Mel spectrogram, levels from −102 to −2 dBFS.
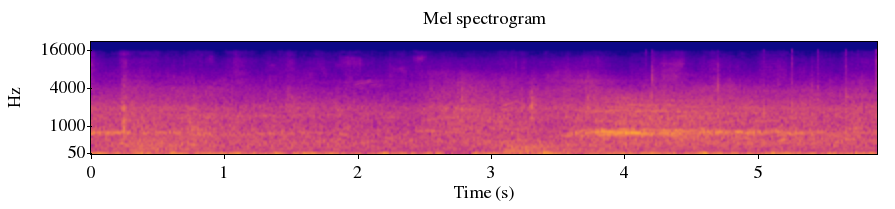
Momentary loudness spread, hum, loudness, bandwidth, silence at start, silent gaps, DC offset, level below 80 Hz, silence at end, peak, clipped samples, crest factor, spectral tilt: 11 LU; none; -32 LUFS; 13.5 kHz; 0 s; none; under 0.1%; -36 dBFS; 0 s; -14 dBFS; under 0.1%; 16 dB; -5 dB/octave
